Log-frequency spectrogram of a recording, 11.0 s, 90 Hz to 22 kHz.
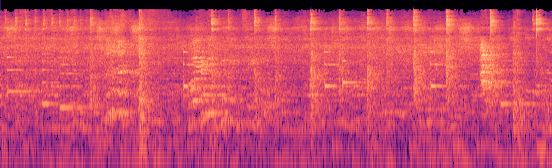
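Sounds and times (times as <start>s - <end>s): pop music: 0.0s - 11.0s.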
